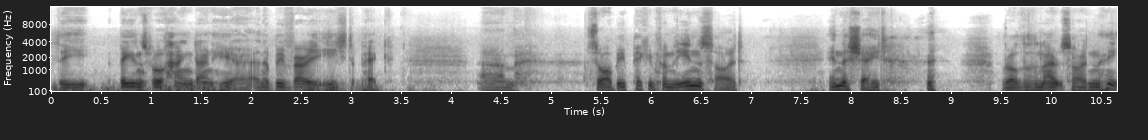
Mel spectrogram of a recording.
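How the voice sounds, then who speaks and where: A man at a fairly slow pace and fairly low pitch, with noticeable background noise. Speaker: home gardener. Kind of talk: casual gardening talk to camera.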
